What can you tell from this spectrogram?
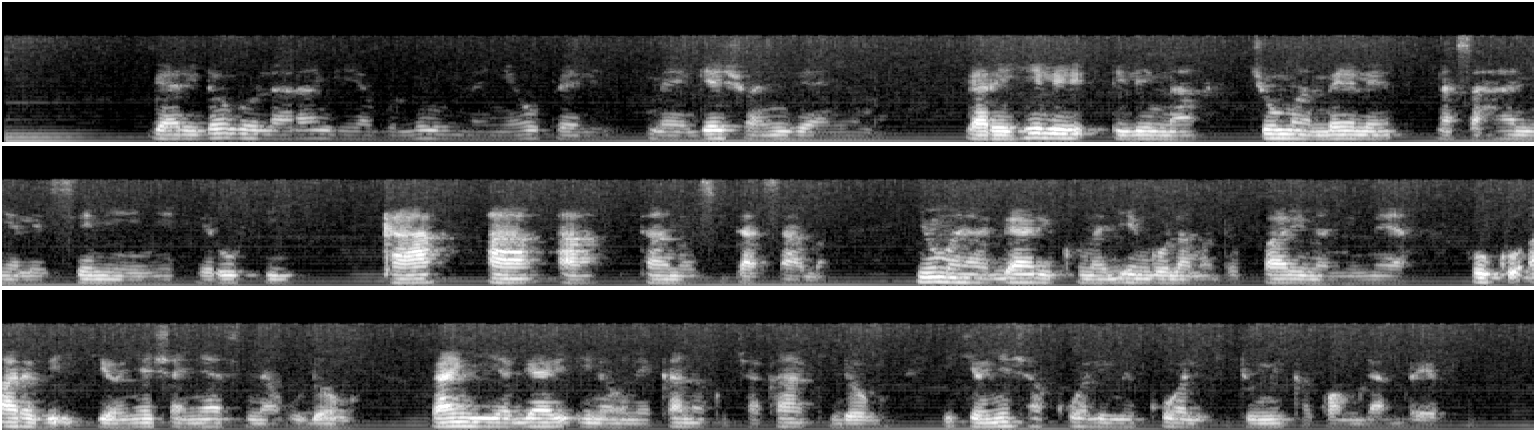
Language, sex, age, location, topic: Swahili, male, 25-35, Nairobi, finance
